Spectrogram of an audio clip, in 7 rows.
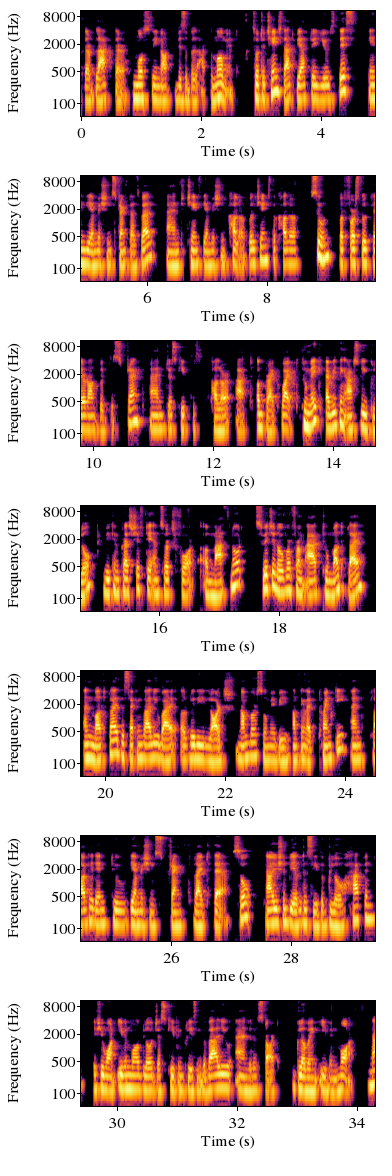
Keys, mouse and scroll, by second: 1.1-2.0 scroll down 6, 2.5 middle click, 2.9 click, 4.3-5.9 drag, 6.5 click, 13.3 click, 14.7 scroll up 2, 15.0 middle click, 15.4 shift+a, 18.1 click, 19.5 click, 20.3-23.3 drag, 24.5-26.9 drag, 27.0 middle click, 27.0 scroll down 2, 28.7 middle click, 29.2-29.6 scroll up 2, 29.6-33.7 drag, 34.0 click, 34.1-34.3 scroll down 2.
